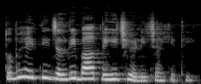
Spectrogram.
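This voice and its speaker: A woman's voice: fairly high pitch, warm tone, lightly acted. A woman voicing a caring middle-aged mother who is soothing but stern.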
